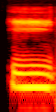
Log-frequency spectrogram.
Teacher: तो समृद्ध में देखिए ट्रिक है सुई। सुई लगते ही मुंह बंद हो जाता है, यानी एकदम ना के बराबर खुला रहता है थोड़ा सा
